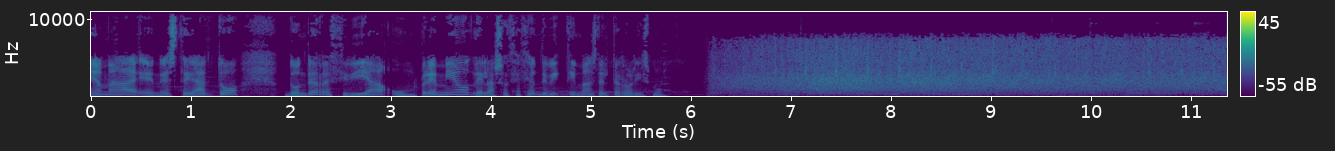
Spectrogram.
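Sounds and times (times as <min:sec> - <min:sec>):
speech: 0:00.0 - 0:06.4
crowd applauding: 0:06.2 - 0:11.3.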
